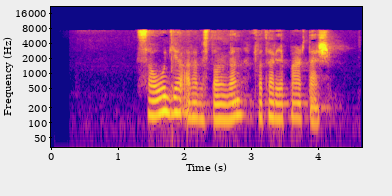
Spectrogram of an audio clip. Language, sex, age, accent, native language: Uzbek, male, 18-24, Jizzax, Uzbek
